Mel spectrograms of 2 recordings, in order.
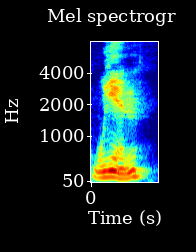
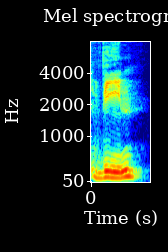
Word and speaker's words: Wien: system patent, new model Wien. Or sorry, I'm told now that it's pronounced Wien.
